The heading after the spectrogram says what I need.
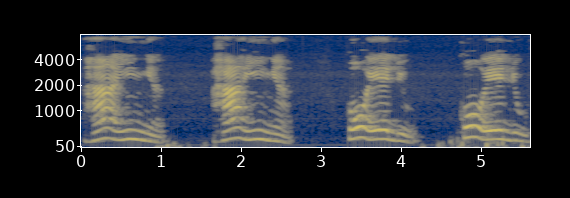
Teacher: Aqui são encontros vocálicos, sílabas que se encontram, mas não ficam juntas, elas ficam em sílabas diferentes.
